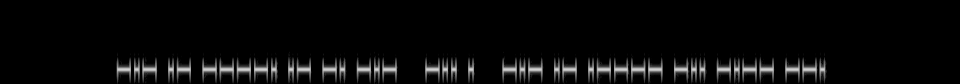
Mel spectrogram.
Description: Morse code, heard as a keyed tone, about 28 wpm, 700 Hz. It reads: KA9ANK DE KA1DYG
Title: USA Callsign DE Callsign - 6 Characters - 28wpm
